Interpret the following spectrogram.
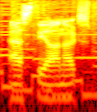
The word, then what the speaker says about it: Astyanax: yeah this is well some people probably called Asti onyx which is the correct pronunciation but I'll just refer to it as a Stein axe and you might have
